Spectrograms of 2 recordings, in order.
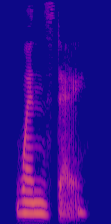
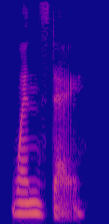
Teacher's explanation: there's a D in the spelling that we don't really pronounce. Many learners say wedest day with three syllables, but native speakers say Wednesday almost like it's spelled w nsd a y. · That middle D is silent, and the word compresses into 2 syllables.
